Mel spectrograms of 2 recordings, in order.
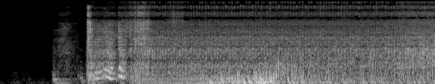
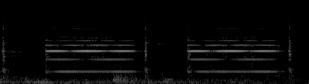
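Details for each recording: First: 2007 BMW 5 Series diesel, 177,500 on the clock, with charge air pressure codes; after the sticking turbo vane actuator bar was freed, it cranks, catches within a second and settles into a steady, even idle with no whistle. Fixed. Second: BMW 5 Series diesel with charge air pressure codes 4530, 3F57, 3F97: repeating one-second buzzing electric whines as the electronic VGT actuator strains to move seized variable turbo vanes; turbo removal or freeing the vanes planned.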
